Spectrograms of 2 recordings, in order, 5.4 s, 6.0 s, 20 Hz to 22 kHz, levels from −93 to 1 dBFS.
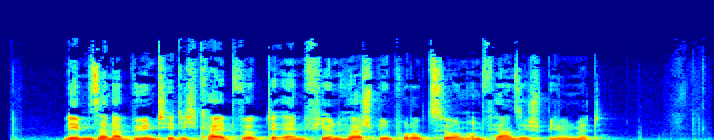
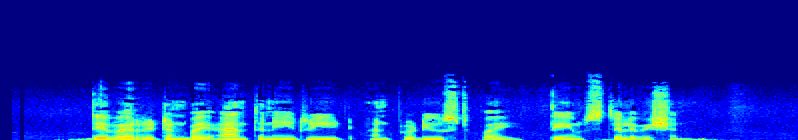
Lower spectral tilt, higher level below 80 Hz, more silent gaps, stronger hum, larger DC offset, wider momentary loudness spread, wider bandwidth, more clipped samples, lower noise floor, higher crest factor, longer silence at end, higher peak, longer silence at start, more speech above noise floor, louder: first, -5.5 dB/octave vs -3.5 dB/octave; first, -50 dBFS vs -60 dBFS; neither; neither; neither; second, 7 LU vs 12 LU; first, 16 kHz vs 11 kHz; neither; second, -54 dBFS vs -66 dBFS; second, 16 dB vs 24 dB; first, 0.9 s vs 0.7 s; first, 0 dBFS vs -8 dBFS; about the same, 0.45 s vs 0.5 s; first, 39 dB vs 34 dB; first, -16 LUFS vs -30 LUFS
